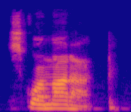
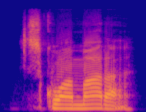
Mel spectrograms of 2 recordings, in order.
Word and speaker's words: Squamata: Squamata. – Squamata.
